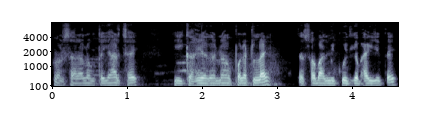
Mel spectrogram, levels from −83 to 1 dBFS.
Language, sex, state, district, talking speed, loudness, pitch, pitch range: Maithili, male, Bihar, Samastipur, 235 wpm, -21 LUFS, 115 Hz, 115-120 Hz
